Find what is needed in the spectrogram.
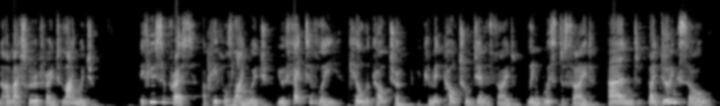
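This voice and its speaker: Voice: medium pitch, a bit bright. Mixed Scottish-Durham accented radio host. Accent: mixed Scottish and Durham English. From Scotland, raised partly in Durham, England. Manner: measured, reflective, with frequent restarts. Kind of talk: political commentary monologue. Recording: dull lo-fi recording.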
